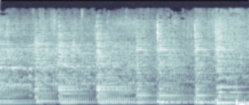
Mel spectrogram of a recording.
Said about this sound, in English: Clap your hands one more time all over this house. Come on, clap them like you love Jesus today.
